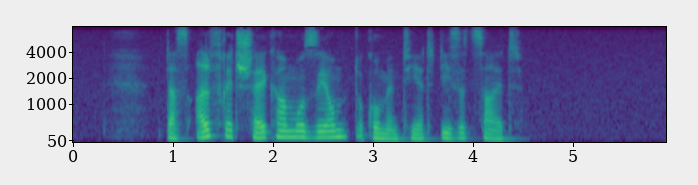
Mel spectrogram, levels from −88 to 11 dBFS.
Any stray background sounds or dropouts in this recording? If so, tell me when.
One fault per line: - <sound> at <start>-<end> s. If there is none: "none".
none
